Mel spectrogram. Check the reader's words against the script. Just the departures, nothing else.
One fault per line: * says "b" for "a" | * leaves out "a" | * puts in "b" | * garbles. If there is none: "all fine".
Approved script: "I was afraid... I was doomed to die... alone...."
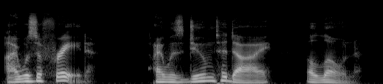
all fine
